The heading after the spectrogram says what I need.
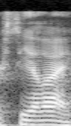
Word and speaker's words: CLI: This type of program has a command line interface or CLI. Command line interface. Command line interface which is pronounced like the first part of climb and rhymes with sky.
